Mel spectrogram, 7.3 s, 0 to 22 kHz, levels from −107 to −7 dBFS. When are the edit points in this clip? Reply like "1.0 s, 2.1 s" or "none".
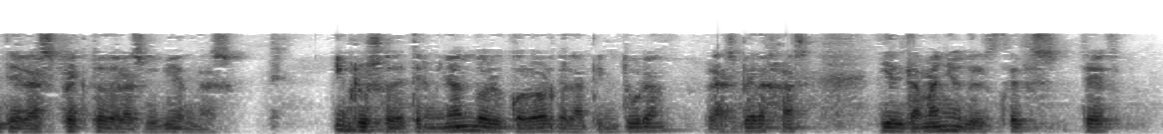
none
